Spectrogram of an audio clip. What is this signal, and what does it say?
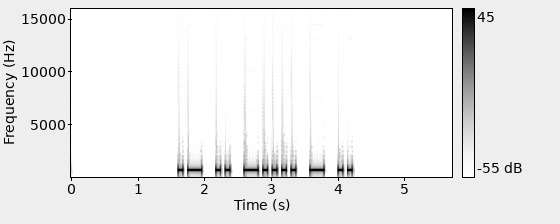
Morse code, heard as a keyed tone, about 20 wpm, 700 Hz. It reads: AI6TI
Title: Speed Racing - USA Call Signs 17wpm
